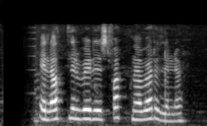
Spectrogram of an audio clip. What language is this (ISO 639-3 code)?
isl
